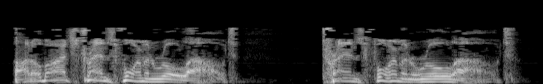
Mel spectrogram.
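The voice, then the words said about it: Optimus Prime impression. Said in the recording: “What about an Optimus Prime?”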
